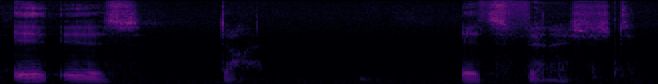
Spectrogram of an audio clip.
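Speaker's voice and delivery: soft unvoiced whisper; God's final words, whispered. God's words voiced in hush.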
